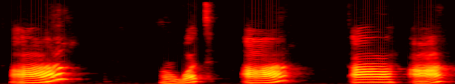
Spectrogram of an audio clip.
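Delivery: "Ah" and "what" rising like a question; second tone, surprised. Shown as a demonstration. Patient told a tooth comes out, rising surprised question. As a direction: lift "Ah" in startled disbelief. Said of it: "doctor said you need to pull out".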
